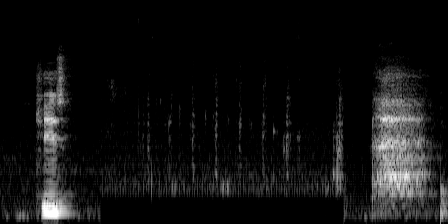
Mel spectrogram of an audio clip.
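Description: A man gulps down a drink.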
